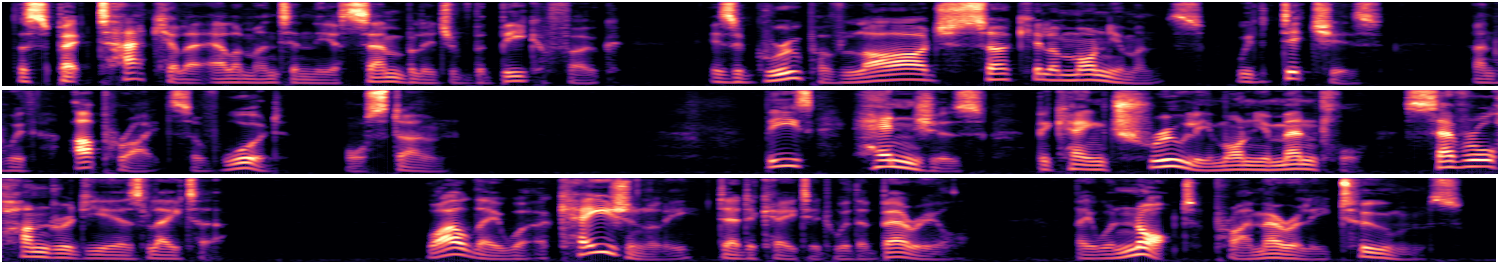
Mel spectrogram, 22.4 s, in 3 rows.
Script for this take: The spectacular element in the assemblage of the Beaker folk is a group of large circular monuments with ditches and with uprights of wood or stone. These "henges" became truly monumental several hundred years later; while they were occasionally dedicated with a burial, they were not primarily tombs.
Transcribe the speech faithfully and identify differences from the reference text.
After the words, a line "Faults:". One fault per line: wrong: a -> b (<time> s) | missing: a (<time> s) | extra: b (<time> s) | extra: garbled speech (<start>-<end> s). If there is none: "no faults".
The spectacular element in the assemblage of the Beaker folk is a group of large circular monuments with ditches and with uprights of wood or stone. These "henges" became truly monumental several hundred years later; while they were occasionally dedicated with a burial, they were not primarily tombs.
Faults:
no faults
